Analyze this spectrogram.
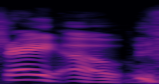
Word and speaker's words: Trejo: So I got a pitch I got to do after this, the Danny Trio. Dude, Machete versus Machetes. Pennywise. That's I a think movie. He's saying his name wrong He too. is. Trejo.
